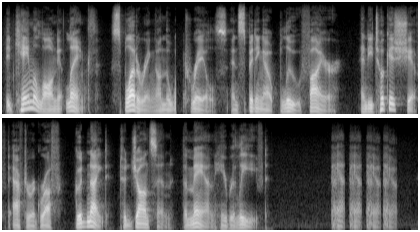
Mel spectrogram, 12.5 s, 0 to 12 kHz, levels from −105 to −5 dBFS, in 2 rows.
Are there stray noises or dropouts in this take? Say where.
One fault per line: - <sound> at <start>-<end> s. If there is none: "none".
- dropout at 2.6-2.7 s
- laugh at 11.2-12.2 s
